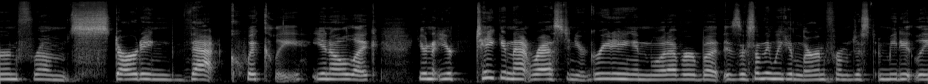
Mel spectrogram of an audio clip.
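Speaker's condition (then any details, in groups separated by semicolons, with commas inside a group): No condition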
